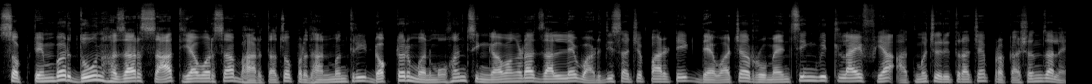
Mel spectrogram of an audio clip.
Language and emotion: Goan Konkani, neutral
